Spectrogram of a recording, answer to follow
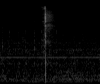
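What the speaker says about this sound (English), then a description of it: "Actually, I'm going to cut this just a little bit more." A single quick snip of scissors trimming paper during a stamping craft project, crisp and close in a quiet room, with no talking.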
